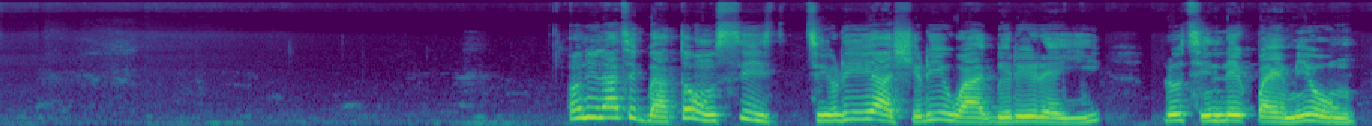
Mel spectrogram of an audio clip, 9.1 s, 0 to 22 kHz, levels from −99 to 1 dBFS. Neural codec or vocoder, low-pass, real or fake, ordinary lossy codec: vocoder, 44.1 kHz, 128 mel bands every 256 samples, BigVGAN v2; 19.8 kHz; fake; none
